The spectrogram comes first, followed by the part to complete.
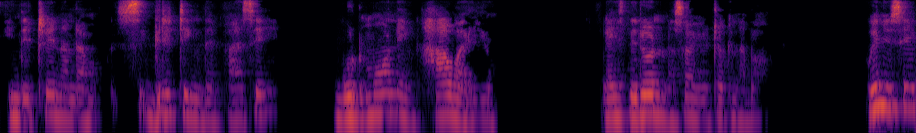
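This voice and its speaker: A man from Kenya with a Kenyan accent, talking earnestly to camera and repeating his key advice for emphasis. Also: high voice. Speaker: vlogger. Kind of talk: motivational talk to camera.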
